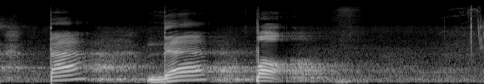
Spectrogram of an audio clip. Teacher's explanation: Jadi ujung lidah ketemu dengan perbatasan gigi dan gusi atas. Ta, da, to.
